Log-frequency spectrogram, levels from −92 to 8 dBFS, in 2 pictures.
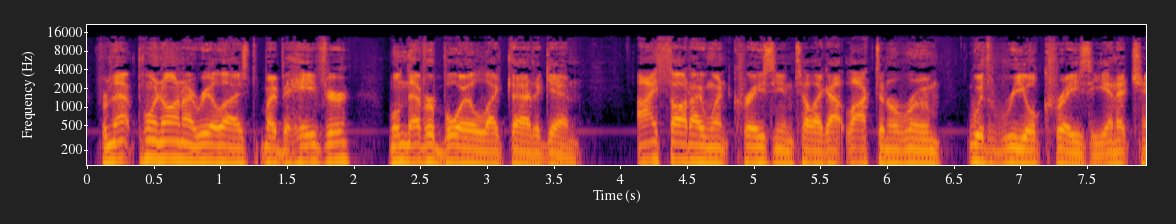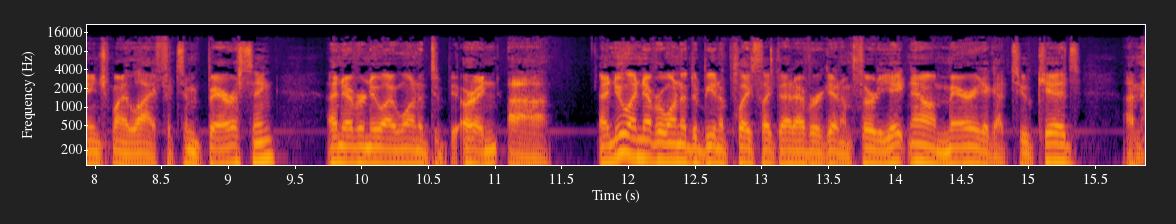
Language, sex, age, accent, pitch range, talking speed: English, male, 40-59, American, 85-110 Hz, 265 wpm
